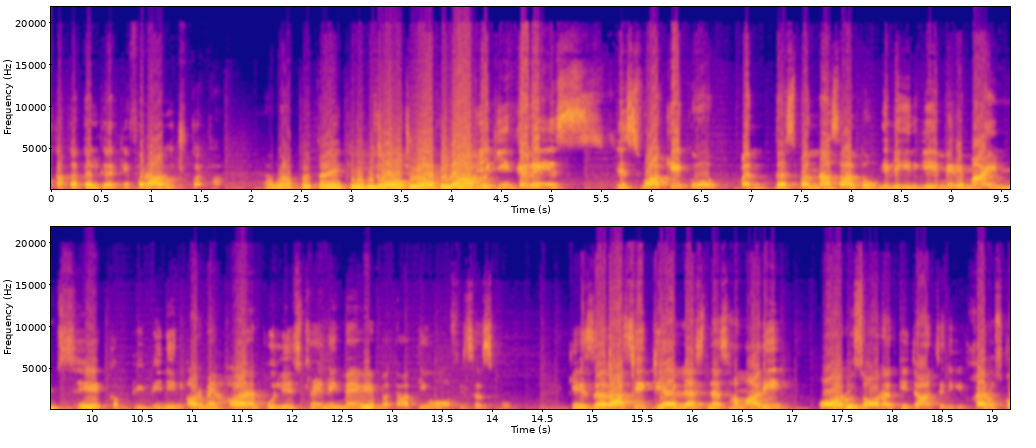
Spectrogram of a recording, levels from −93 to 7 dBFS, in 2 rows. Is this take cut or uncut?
uncut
